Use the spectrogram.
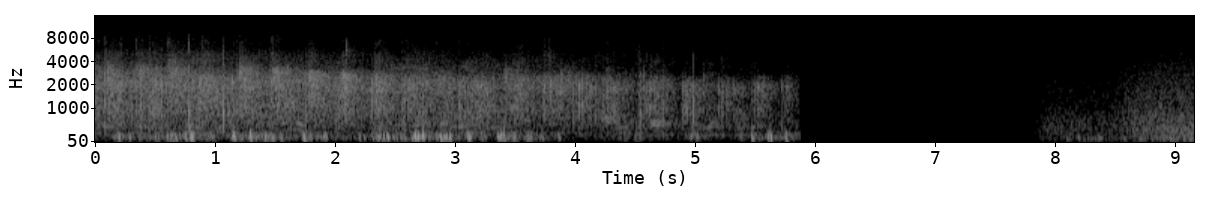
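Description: A crowd applauds steadily for several seconds for the leaders who accompany young people, a dense, even patter of clapping that cuts off abruptly, followed by a brief silence and then a softer wash of noise.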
